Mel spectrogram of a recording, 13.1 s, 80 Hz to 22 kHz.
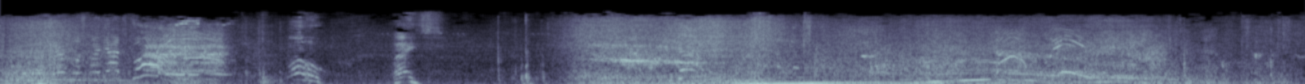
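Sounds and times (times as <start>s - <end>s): tyre noise and squeals: 0.2s - 2.6s, 5.5s - 13.0s
car engine revving: 5.5s - 12.5s
voices shouting: 9.6s - 11.6s.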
